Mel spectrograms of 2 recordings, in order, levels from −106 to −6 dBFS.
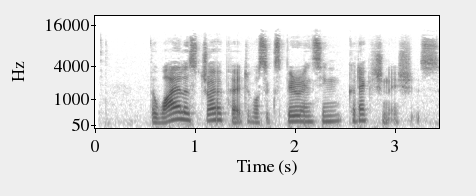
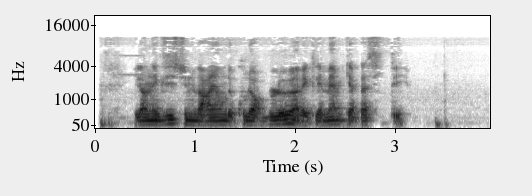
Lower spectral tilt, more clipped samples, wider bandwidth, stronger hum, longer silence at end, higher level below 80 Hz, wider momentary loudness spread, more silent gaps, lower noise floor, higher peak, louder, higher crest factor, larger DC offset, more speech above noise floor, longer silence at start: second, -2.5 dB/octave vs -7.5 dB/octave; neither; first, 14 kHz vs 11.5 kHz; neither; second, 0 s vs 0.5 s; second, -82 dBFS vs -52 dBFS; second, 11 LU vs 14 LU; neither; first, -79 dBFS vs -60 dBFS; second, -22 dBFS vs -2 dBFS; second, -43 LUFS vs -19 LUFS; first, 22 dB vs 16 dB; neither; second, 34 dB vs 42 dB; first, 0.55 s vs 0.05 s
